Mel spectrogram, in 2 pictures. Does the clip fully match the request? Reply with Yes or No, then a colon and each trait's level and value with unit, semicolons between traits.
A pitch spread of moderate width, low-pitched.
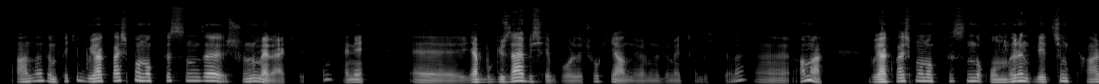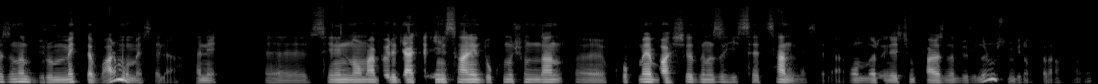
No: wide, 5.9 semitones; low, 115 Hz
